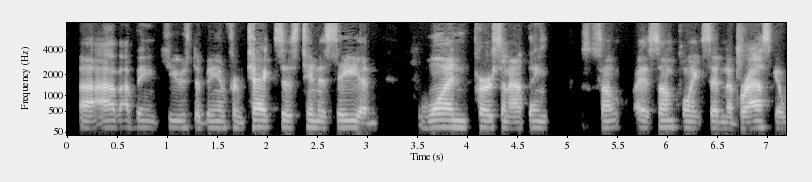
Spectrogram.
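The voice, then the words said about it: Rural Georgia Southern accent. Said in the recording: “the accent is always a problem ... rural Georgia accent. I'm definitely from Northeast Georgia”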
